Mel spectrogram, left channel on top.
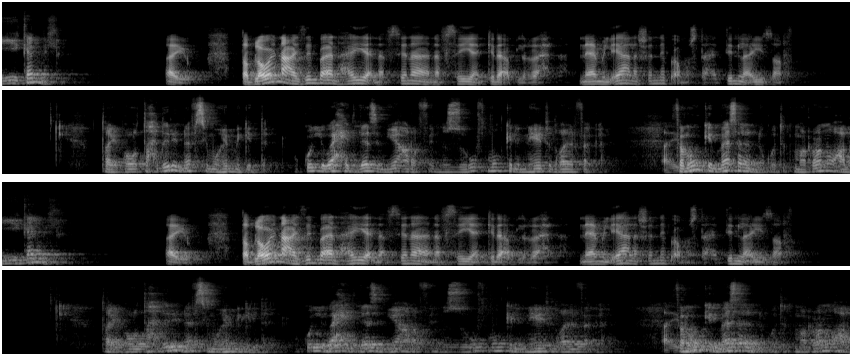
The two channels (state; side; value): normal; both; correlation 0.51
